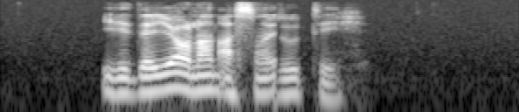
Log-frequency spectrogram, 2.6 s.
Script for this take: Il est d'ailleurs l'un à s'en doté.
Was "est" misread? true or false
false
